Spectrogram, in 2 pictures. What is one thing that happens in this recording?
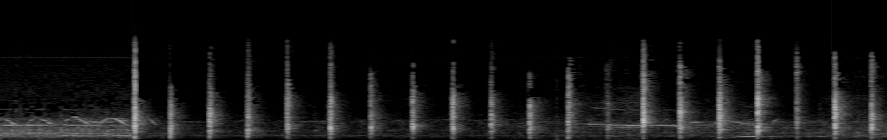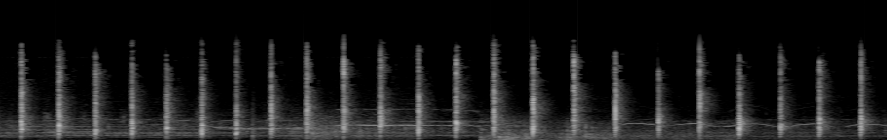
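A person claps hands steadily close by.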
